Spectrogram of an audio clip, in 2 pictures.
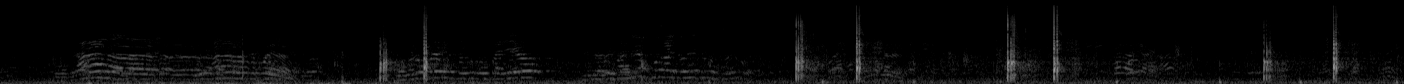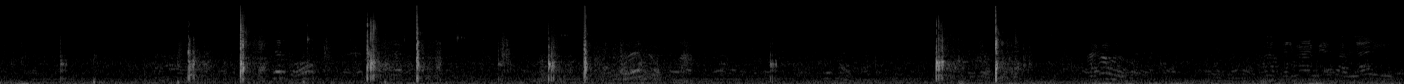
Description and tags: A part of a match of Frontenis where are four guys playing. The sound is a mix of the voices of the players and the ball bouncing against the ground and the wall of the court. They are in Parc del Clot in Barcelona.
ball, barcelona, frontenis, park, sport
